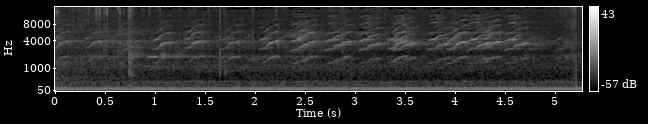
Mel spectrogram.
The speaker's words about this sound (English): Alrighty, listen to those birds.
